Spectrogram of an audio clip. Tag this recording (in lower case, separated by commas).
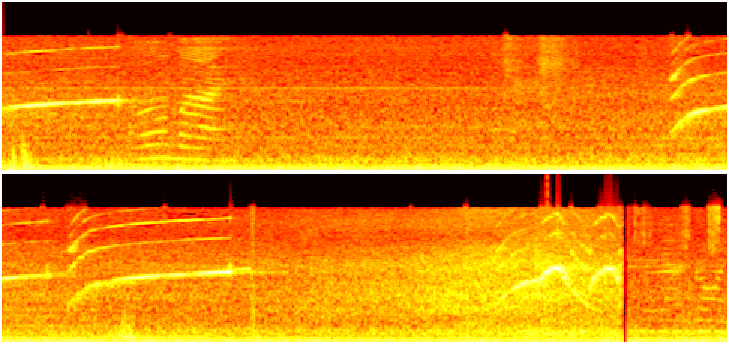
emergency vehicle, police car (siren), siren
